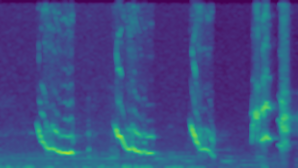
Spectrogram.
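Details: Long-tailed shrike song played as a lure to make other shrikes answer and sing: three harsh, sharply falling squawked notes spaced under a second apart, then two short high scratchy bursts.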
